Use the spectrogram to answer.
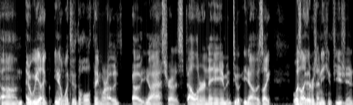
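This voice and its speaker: On a very clean recording with a silent background and a dry, close sound with no echo, a man with a Californian accent speaks very fast at a very deep, low pitch with fairly even intonation. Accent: California. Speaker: journalist. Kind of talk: podcast interview. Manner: halting, many fillers and repeats.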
